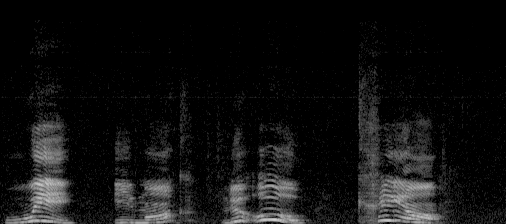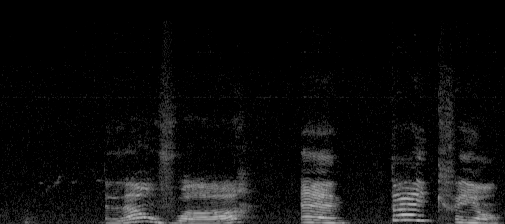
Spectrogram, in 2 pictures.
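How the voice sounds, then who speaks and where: A woman teacher with an Algerian accent leads a French lesson for small children. Her voice sits very high and moves up and down expressively. She spells out each letter patiently and praises the class often. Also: sing-song, extremely slow, pauses often, highs cut off. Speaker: primary school French teacher. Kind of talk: slow, clear spelling lesson for young children.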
